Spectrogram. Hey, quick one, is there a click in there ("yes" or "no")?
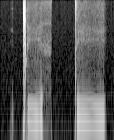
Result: yes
